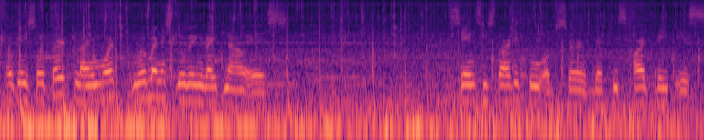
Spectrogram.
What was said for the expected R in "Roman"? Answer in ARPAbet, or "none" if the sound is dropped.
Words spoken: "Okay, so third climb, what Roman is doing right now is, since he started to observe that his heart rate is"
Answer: W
